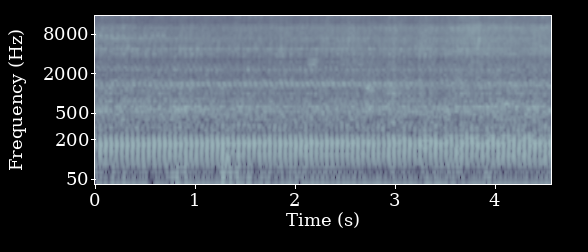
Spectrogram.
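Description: Motorcycle engine running steadily at a constant speed, heard close up from the moving bike, an even rapid throb with no change in pace.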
